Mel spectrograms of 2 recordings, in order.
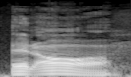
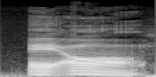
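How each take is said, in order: Both takes have the same delivery.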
